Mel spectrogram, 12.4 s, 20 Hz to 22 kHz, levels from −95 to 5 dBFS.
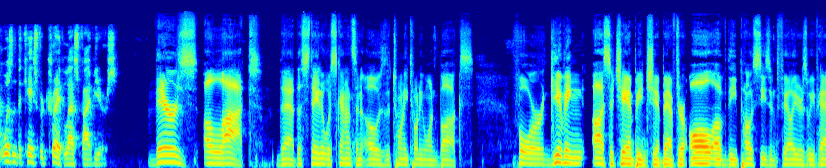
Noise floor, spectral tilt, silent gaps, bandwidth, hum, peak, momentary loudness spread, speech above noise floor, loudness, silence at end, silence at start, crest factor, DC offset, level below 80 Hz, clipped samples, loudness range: -63 dBFS; -4.5 dB/octave; none; 16.5 kHz; none; -6 dBFS; 13 LU; 37 dB; -26 LUFS; 0 s; 0 s; 22 dB; under 0.1%; -52 dBFS; under 0.1%; 8 LU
